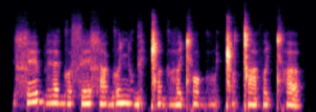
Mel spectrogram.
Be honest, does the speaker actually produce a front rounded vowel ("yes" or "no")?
no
